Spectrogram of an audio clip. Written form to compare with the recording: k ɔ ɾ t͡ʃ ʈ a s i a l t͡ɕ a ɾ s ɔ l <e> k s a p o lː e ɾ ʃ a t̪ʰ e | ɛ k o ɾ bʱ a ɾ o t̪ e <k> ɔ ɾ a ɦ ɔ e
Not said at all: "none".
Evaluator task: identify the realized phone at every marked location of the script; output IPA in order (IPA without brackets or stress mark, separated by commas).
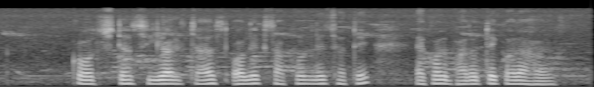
e, k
